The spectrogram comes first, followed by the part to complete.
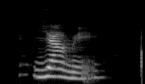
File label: yummy detskiy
